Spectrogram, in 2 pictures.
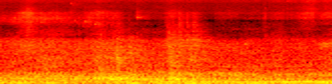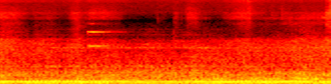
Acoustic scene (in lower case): elevator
